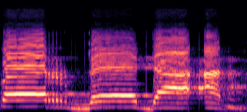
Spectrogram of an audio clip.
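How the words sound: The middle consonant is a 'd' sound. This is how Indonesians say it. "Kalau kita menyebutkan perbedaan"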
